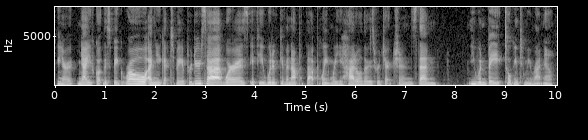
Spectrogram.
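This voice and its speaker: A woman's voice: low voice, steady tone, normal speed. A woman hosting a conversational interview podcast, talking in an affirming way. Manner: affirming, reflects back what the guest said. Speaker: podcast host.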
